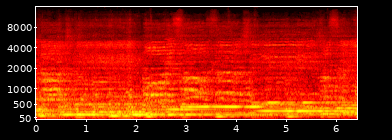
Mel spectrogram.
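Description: Choral music: voices holding long sustained chords over a soft low pulse about twice a second.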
